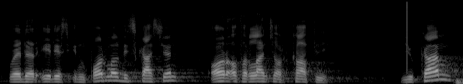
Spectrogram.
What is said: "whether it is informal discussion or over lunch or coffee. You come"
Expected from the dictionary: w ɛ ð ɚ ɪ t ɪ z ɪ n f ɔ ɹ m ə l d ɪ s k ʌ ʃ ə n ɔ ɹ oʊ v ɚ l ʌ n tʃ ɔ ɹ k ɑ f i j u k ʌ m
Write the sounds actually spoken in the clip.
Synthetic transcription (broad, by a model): w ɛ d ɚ ɪ t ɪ s ɪ n f ɔ ɹ m ə l d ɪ s k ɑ s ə n ɔ ɹ oʊ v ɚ l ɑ n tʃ ɔ ɹ k ɑ f i j u k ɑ m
